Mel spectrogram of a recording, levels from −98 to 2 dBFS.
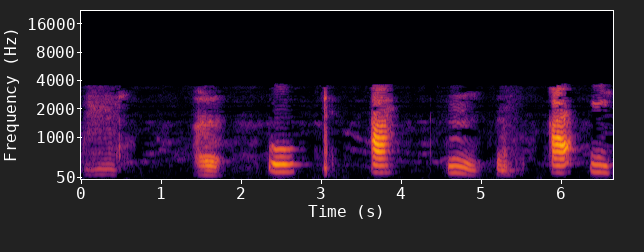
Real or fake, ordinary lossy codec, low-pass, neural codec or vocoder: fake; MP3, 16 kbps; 3.6 kHz; codec, 16 kHz, 8 kbps, FreqCodec, larger model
